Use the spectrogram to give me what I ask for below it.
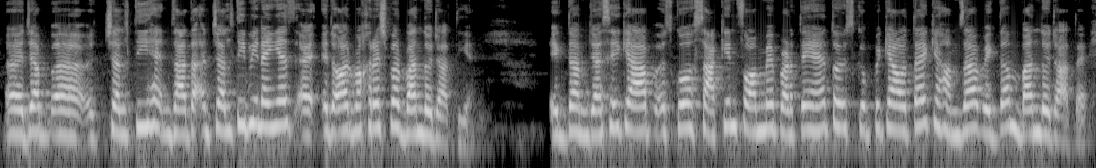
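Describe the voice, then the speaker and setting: Woman, high voice, tajweed teacher, step-by-step explaining, slow demonstrations. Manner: explains step by step, often checks "okay?" and models recitation slowly. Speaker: Quran recitation teacher. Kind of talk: tajweed lesson for students.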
